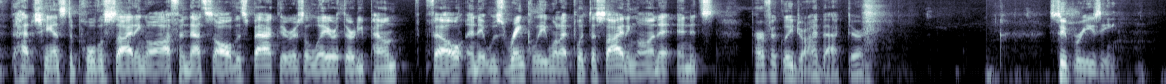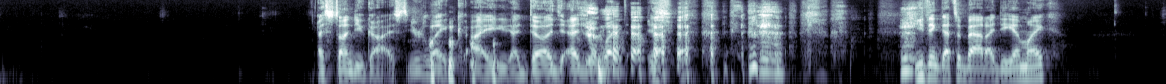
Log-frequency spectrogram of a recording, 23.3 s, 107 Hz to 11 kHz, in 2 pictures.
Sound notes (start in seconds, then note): 15.8 laughs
